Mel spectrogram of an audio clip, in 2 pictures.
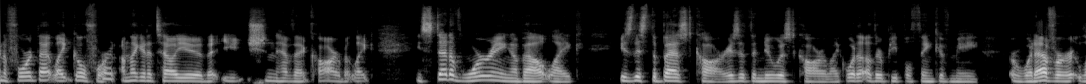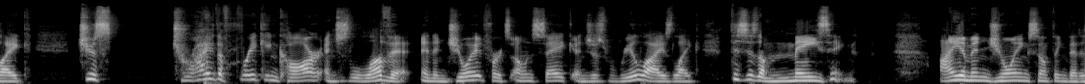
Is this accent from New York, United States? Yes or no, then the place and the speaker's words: no; Chicago, Illinois, United States; I was born in the Chicago area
